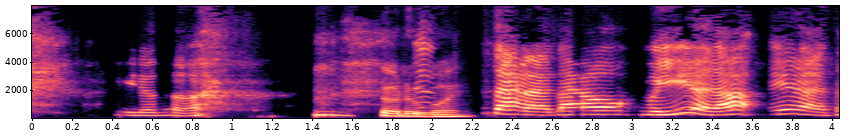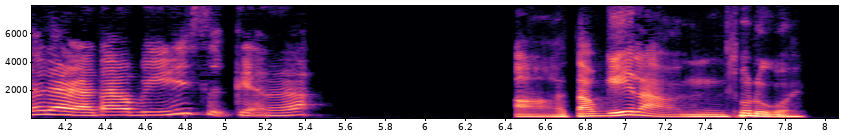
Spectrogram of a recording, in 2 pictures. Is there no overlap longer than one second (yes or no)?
yes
